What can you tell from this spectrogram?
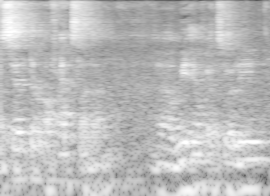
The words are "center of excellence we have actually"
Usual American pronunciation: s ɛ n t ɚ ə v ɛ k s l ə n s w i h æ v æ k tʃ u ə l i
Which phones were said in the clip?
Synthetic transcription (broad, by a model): s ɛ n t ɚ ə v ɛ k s ə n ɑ w i h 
